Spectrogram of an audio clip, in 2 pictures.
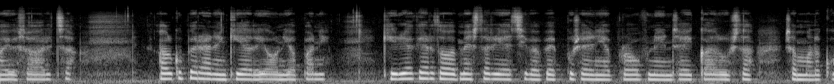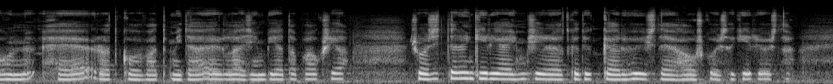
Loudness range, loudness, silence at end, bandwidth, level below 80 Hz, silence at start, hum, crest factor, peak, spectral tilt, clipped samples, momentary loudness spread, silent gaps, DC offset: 3 LU; -15 LUFS; 0 s; 15 kHz; -48 dBFS; 0 s; none; 14 dB; 0 dBFS; -4 dB/octave; under 0.1%; 11 LU; none; under 0.1%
